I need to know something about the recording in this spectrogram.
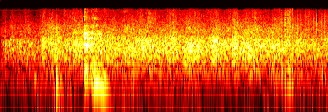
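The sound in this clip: An audience at a safety and health gathering applauds to welcome a speaker with steady, even clapping. A brief vocal cheer rises shortly after the applause begins.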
